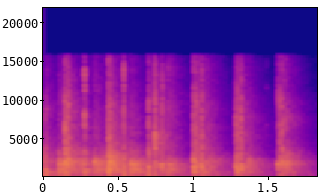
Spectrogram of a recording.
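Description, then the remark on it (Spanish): A short burst of applause welcoming a guest, many hands clapping in a dense, steady patter with sharper claps standing out every so often, fairly loud and with no one talking over it. “Entonces vamos a darle la bienvenida con aplausos”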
